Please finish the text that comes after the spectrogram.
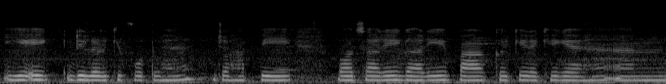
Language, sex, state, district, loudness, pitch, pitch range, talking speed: Hindi, female, Bihar, Saran, -34 LUFS, 195 Hz, 190-200 Hz, 145 wpm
